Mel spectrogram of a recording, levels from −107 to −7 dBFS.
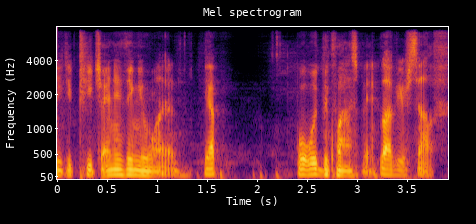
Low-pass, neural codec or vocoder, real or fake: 7.2 kHz; codec, 44.1 kHz, 2.6 kbps, SNAC; fake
